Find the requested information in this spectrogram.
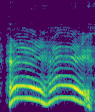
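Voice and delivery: very high, loud hey calls; imitated crowd yelling. Spectators shouting as the ump floors the coach, high and loud. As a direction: call out like a panicked crowd.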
